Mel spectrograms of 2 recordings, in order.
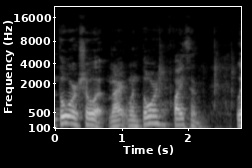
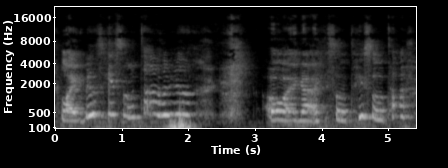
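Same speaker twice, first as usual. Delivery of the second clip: much higher, crying-laughing squeal of awe; fangirl squeal; 11 semitones higher than usual. Real, not acted. Fan squealing at the trailer villain, tearful excited squeal. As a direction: squeal with delight, near tears.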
